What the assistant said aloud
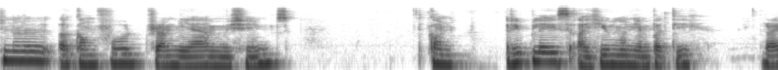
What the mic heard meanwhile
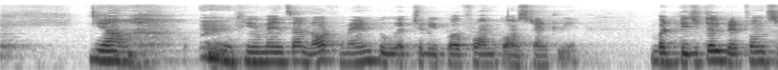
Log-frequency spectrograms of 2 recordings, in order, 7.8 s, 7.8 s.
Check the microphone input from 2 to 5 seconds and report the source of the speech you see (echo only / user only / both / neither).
user only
